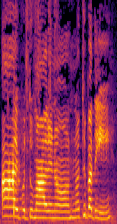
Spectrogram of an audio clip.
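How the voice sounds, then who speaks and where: An actress playing a defiant, sharp-tongued teenage girl who answers back. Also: sits high, unhurried, over music. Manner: cheeky, retorting, defiant.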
